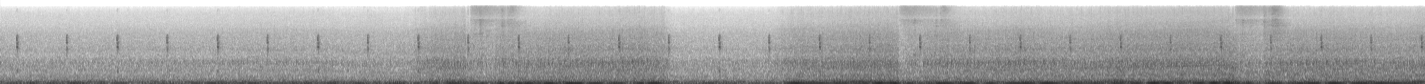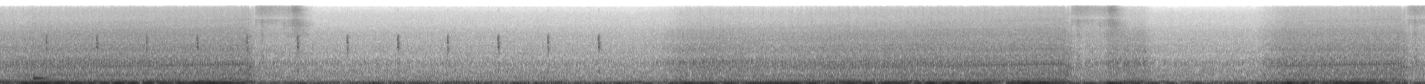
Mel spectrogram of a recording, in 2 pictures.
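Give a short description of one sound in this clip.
A heavy truck engine drones and rises in pitch as it speeds up.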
